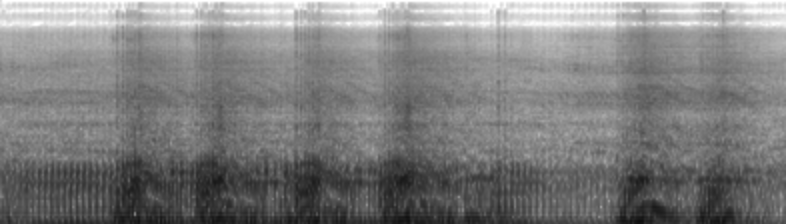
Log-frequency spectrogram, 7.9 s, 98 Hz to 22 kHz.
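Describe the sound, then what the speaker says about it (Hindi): Close, loud engine note of a Bajaj Pulsar 180 motorcycle idling, with periodic throttle blips swelling and dropping back every second or so and a mechanical clatter underneath. "ये 180 का साउंड है।"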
